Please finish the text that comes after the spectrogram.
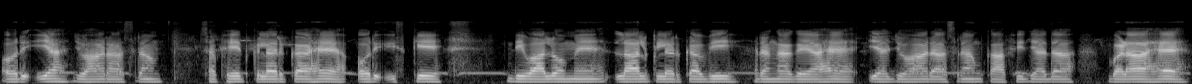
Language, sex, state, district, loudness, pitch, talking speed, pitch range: Hindi, male, Jharkhand, Deoghar, -18 LUFS, 125 Hz, 130 wpm, 125-130 Hz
